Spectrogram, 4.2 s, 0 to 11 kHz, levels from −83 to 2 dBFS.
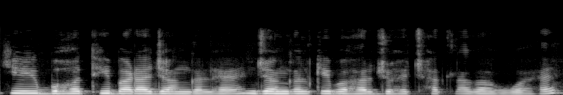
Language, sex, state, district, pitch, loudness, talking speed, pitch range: Hindi, female, Himachal Pradesh, Shimla, 225 Hz, -16 LUFS, 215 wpm, 215-240 Hz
